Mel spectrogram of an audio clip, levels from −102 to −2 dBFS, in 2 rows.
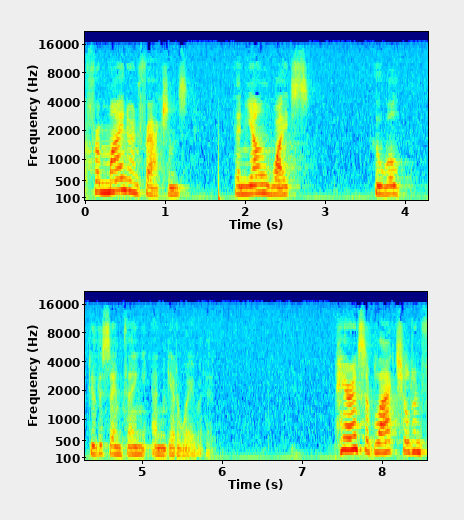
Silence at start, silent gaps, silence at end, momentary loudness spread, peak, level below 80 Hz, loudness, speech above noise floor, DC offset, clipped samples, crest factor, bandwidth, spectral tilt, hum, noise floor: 0 s; none; 0 s; 19 LU; -4 dBFS; -50 dBFS; -22 LUFS; 27 dB; under 0.1%; under 0.1%; 18 dB; 17 kHz; -4.5 dB/octave; none; -48 dBFS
